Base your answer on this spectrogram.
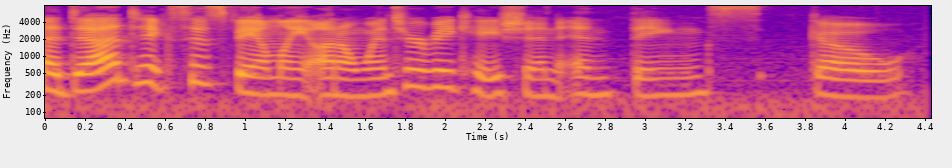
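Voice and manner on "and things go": deadpan sarcasm, trailing softer; sarcastic. Real, not acted. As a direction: drop "go great" with dry irony. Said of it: "kinda sarcastic".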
